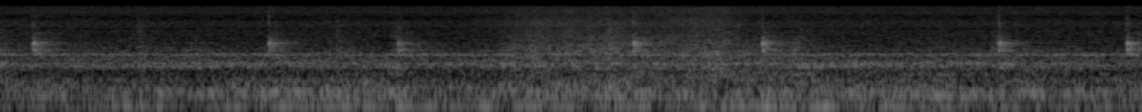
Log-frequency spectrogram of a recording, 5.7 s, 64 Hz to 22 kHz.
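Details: Hermle weight-driven grandfather clock movement on a homemade leveled test stand (F-350 rotor disc base), pendulum just fitted; crisp light ticks at an even pace roughly every half second, quiet room, running properly.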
